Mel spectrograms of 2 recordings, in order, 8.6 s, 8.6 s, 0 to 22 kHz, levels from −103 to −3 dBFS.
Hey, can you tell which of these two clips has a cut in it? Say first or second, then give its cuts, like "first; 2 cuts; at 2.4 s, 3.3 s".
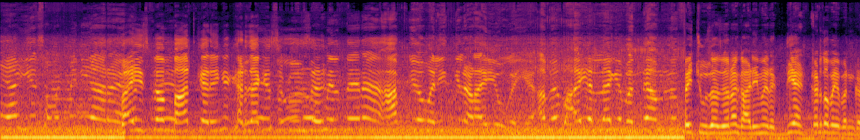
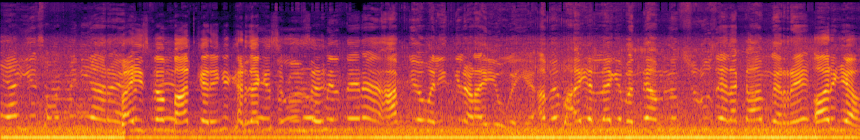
first; 1 cut; at 6.8 s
